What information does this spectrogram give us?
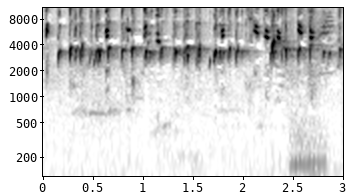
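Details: European goldfinch singing for songbird training: steady run of high twittered notes and buzzy chirps, a low hum entering near the end.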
